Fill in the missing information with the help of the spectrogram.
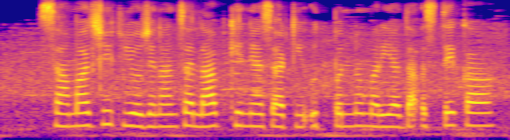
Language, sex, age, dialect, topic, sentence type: Marathi, female, 18-24, Standard Marathi, banking, question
